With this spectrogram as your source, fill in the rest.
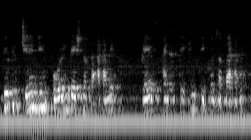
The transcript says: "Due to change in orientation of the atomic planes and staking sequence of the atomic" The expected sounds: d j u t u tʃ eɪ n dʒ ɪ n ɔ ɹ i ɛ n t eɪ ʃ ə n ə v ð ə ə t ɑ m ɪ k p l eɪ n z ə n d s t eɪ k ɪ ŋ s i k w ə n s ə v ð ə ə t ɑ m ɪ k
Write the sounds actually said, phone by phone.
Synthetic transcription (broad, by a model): d j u t u tʃ eɪ n dʒ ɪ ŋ ɔ ɹ i ɛ n t eɪ ʃ ə n ə v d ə ə t ɑ m ɪ k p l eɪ z ə n d s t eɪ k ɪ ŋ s i k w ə n s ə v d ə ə t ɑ m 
